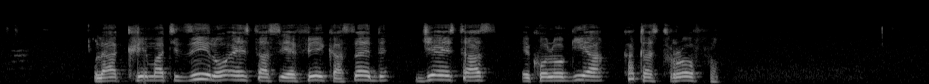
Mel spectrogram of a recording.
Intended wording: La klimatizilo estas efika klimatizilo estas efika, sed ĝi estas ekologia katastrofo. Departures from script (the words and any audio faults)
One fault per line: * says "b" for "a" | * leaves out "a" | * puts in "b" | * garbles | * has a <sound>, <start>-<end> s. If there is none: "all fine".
* leaves out "klimatizilo estas efika"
